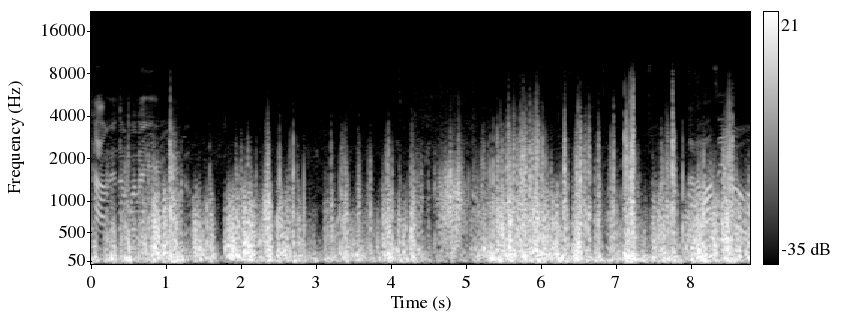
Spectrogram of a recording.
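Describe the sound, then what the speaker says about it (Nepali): Strong sea wind gusting at a seaside spot, buffeting the microphone in a loud continuous roar that surges and dips while someone talks over it. "हावा चाहिँ यो समुद्र भएकोले होला"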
